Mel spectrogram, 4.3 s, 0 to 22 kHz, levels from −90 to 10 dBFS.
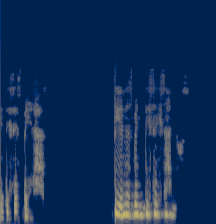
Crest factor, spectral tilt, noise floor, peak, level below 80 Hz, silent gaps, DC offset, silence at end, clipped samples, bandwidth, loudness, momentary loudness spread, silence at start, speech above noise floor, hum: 18 dB; -8.5 dB/octave; under -90 dBFS; -8 dBFS; -66 dBFS; 0.94-2.22 s; under 0.1%; 0.7 s; under 0.1%; 5.4 kHz; -23 LUFS; 17 LU; 0 s; over 68 dB; none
